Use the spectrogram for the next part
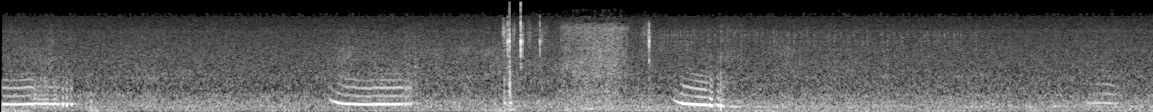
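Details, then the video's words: Sleeping dog making little snores: thin, squeaky whistled tones that dip and level off, one with each breath about every three to four seconds, with a brief clatter in the middle over a steady room hiss. "The cutest little snores"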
